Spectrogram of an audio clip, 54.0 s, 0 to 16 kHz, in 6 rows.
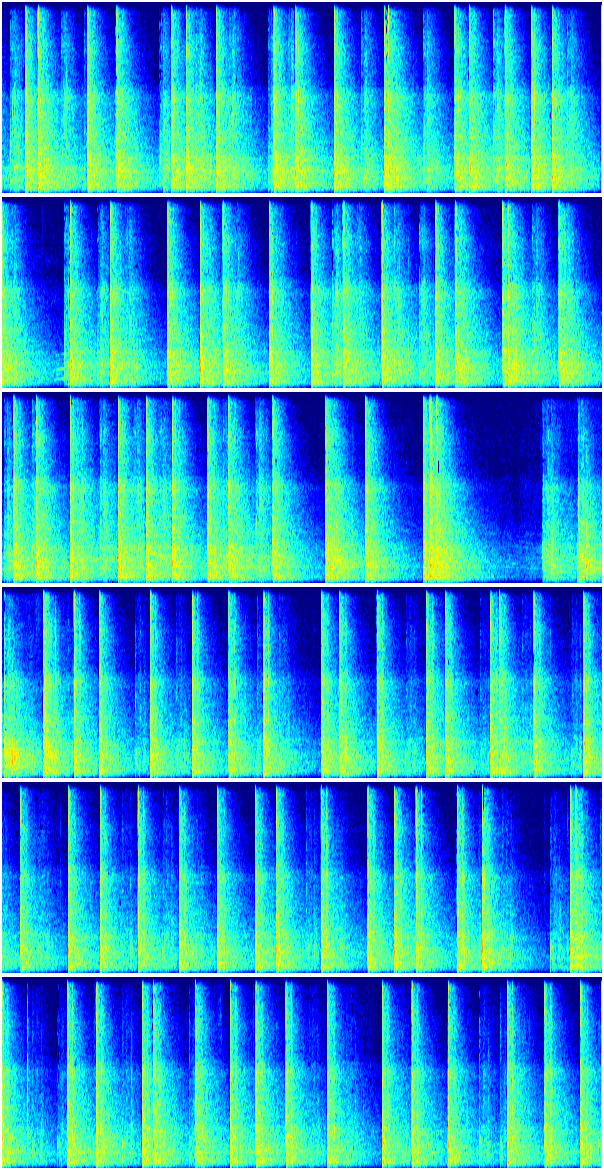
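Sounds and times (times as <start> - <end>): fireworks shells bursting: 26.0 - 29.8.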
